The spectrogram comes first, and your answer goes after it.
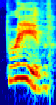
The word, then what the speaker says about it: breathe: underline the silent e why do we have a silent final e in breathe you're right it makes the th say the u sound what does this say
